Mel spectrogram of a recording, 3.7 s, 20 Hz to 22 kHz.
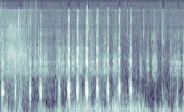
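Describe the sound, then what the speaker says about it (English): Two juvenile roosters cluck close by in quick, uneven bursts, faint overall, with soft farmyard background noise and no talk. "I got the 2 juvenile roosters over here"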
